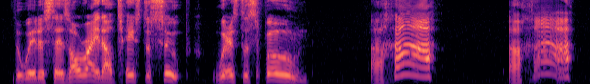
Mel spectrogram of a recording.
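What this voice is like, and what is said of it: Put-on Jewish accent. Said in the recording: “I don't know if I could do this in the Jewish accent.”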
